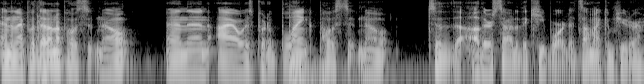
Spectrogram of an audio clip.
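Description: The recording is very clean with a silent background. A man talks at a very fast pace with a fairly low pitch and vocal fry. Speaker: fitness instructor. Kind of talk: interview.

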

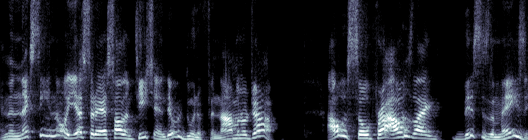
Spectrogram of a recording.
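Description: Raising and projecting his voice, a man talks fairly quickly at a high pitch, his tone bright and sharp and his pitch swinging very widely. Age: 20s. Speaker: math tutor and tutoring business owner. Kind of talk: interview.

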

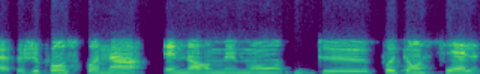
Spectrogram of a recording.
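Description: A woman speaks with fairly even intonation. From Ukraine. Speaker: politician. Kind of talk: interview.

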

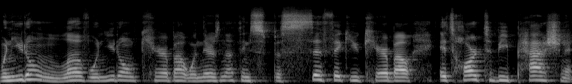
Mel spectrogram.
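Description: A man speaks in an animated tone with a high pitch and an American accent. The recording is very clean, with a silent background. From Oklahoma. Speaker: pastor. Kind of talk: sermon. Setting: church.

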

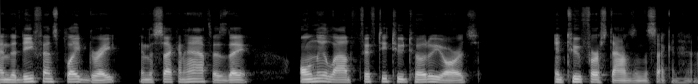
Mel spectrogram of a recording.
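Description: Speaking at a fairly quick pace, a man with a Pittsburgh accent comes through in a very clean recording with a silent background. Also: medium pitch for a man, ordinary pitch variation. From Western Pennsylvania. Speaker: podcast host and college student. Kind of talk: solo podcast monologue, sports reaction. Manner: casual, conversational.

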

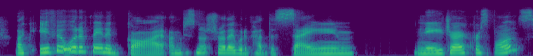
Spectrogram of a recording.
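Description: A woman's animated, medium-pitched voice at a moderate pace, with very wide pitch swings, on a very clean recording with a silent background. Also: dry, close sound with no echo. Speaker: podcast host. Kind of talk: casual chat. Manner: animated, excitable.

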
